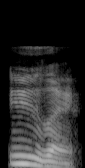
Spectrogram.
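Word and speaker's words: über: U umlaut. In English, we can say it like double E. U, U. Like in Uber, Uber, Uber, Uber. Double E come at same time.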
